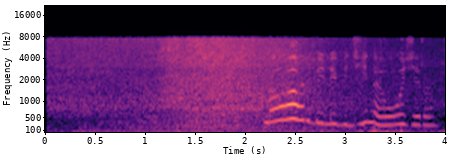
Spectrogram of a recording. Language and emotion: Russian, sad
